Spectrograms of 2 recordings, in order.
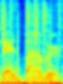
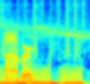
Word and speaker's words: Böhmer: But I'm pretty sure that despite this, his last name is pronounced Böhmer.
